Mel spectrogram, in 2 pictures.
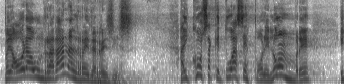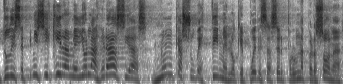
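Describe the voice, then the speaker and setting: A man preaching a sermon as pastor, an expressive storyteller who acts out the dialogue. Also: very high-pitched. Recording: long hall reverb.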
